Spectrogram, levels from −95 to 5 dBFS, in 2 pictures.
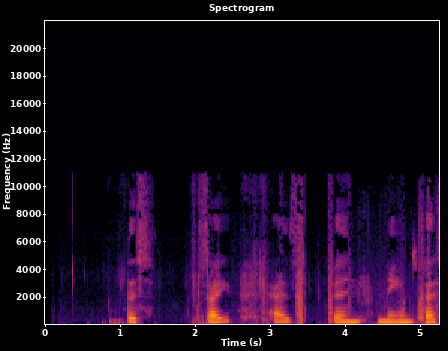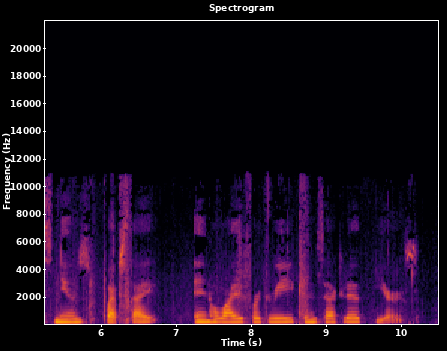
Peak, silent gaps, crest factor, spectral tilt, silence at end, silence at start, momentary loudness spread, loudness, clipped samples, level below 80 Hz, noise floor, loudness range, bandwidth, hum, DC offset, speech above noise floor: -4 dBFS; none; 24 dB; -5 dB/octave; 0.3 s; 1 s; 15 LU; -27 LUFS; under 0.1%; -76 dBFS; -61 dBFS; 4 LU; 11 kHz; none; under 0.1%; 35 dB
